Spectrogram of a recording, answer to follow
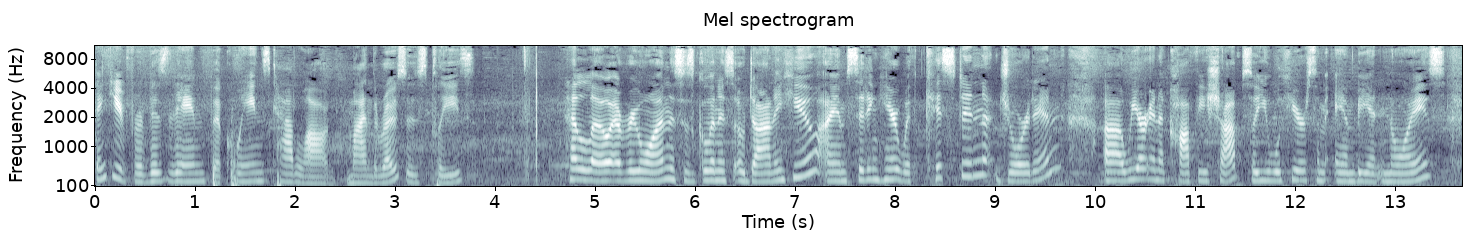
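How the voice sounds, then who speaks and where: A woman speaks at a moderate pace and medium pitch with ordinary pitch variation, with noticeable background noise behind her. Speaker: podcast host. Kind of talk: casual interview. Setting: coffee shop. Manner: animated.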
